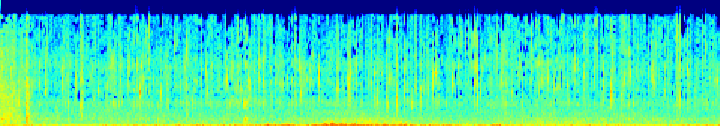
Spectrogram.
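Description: Whole fish frying in oil in a steel pan over a small wood-burning stove: a steady sizzle with fine irregular crackles, over a continuous low rumble.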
